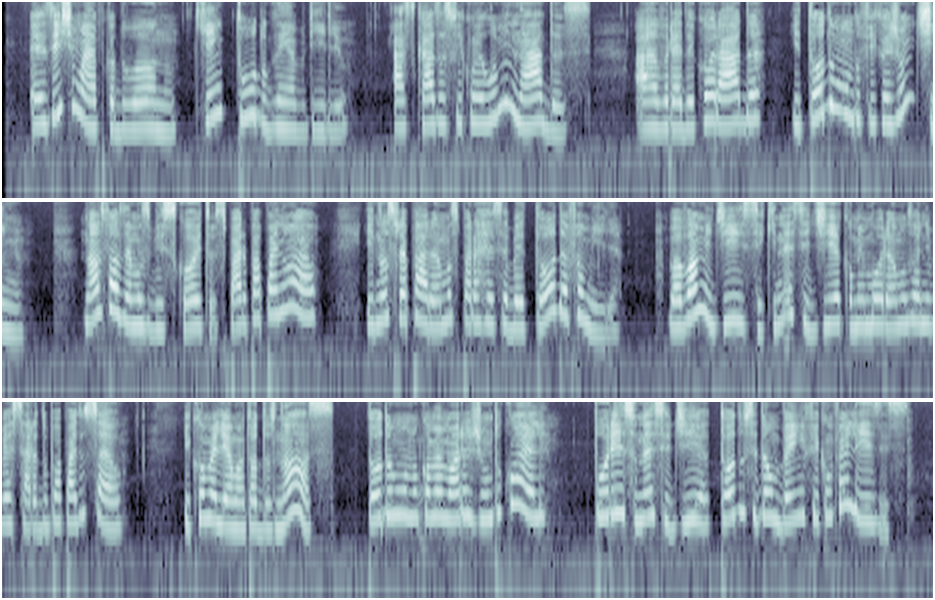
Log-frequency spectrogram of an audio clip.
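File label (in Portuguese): Contando Histórias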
